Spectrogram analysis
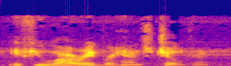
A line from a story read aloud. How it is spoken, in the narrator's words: Jesus said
